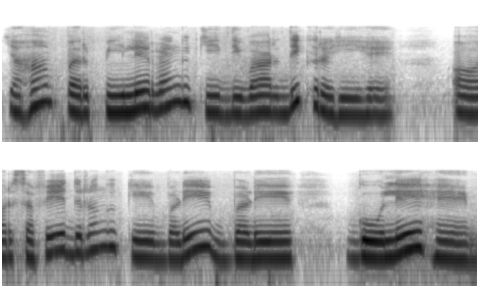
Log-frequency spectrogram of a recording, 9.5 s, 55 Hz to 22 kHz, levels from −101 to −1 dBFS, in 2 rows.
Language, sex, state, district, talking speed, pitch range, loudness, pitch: Hindi, female, Punjab, Pathankot, 100 wpm, 185-240 Hz, -17 LUFS, 200 Hz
